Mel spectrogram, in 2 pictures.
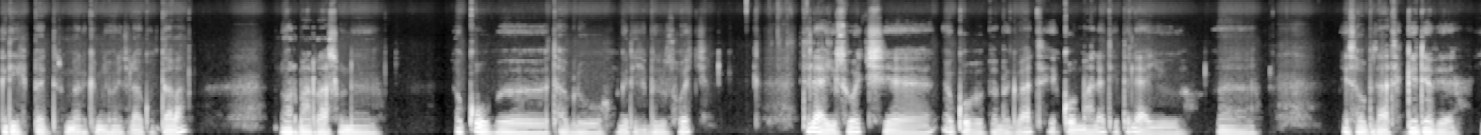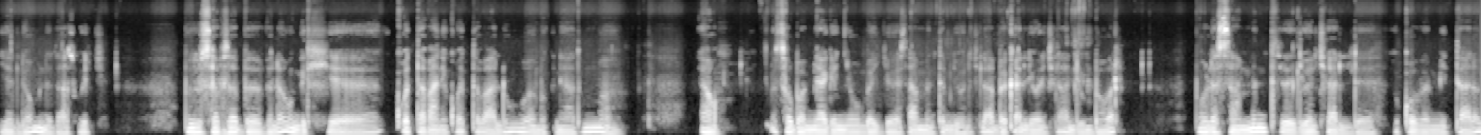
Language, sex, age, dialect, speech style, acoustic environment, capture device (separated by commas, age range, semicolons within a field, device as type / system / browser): Amharic, male, 25-34, Ethiopia - Addis Ababa, excited; happy; anxious; tired; relaxed; nervous; focused; stressed, silence; people talking; music; traffic; construction; appliances; nature, mobile / Linux / Chrome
